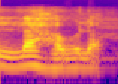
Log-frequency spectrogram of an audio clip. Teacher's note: لام کے بعد الف مدہ ہے، ایک الف کی مقدار کھینچیں گے۔ حول میں ہا گلے کے مڈل سے ادا کریں گے، لام کو شارٹ ساؤنڈ کریں گے۔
